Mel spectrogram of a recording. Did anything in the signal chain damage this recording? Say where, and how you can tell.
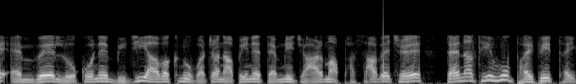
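Yes. Dropped buffer (overrun) at 3.00 and 3.83 s: the speech jumps ahead a tiny slice, likely a driver buffer overwritten before being read.

Repeated stalls (stutter) from 3.64 to 5.09 s: thirteen short network gaps, up to 16 ms, were filled by the jitter buffer, so speech drags without losing anything.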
